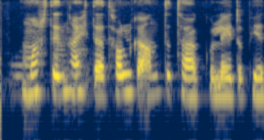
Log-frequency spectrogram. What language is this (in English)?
Icelandic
